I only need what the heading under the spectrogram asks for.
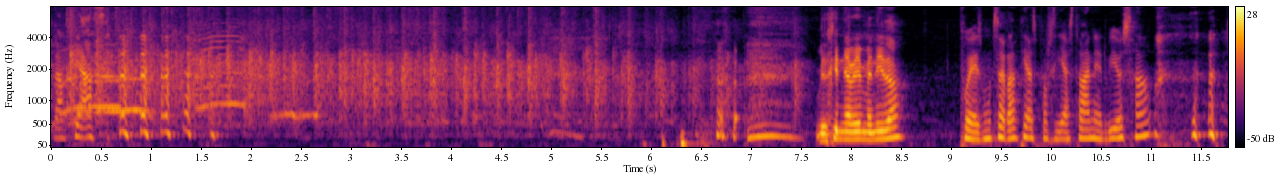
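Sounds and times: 
speech: 0.0s - 1.9s, 6.8s - 11.7s
audience applause: 0.0s - 7.6s
laughter: 0.3s - 2.0s, 3.8s - 7.4s.

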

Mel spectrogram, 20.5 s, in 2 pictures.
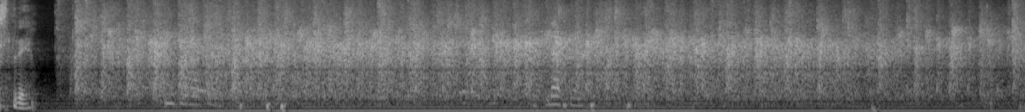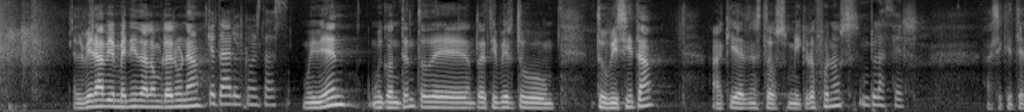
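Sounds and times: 
speech: 0.0s - 0.4s, 11.0s - 19.5s, 20.1s - 20.4s
audience applause: 0.6s - 10.8s.

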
